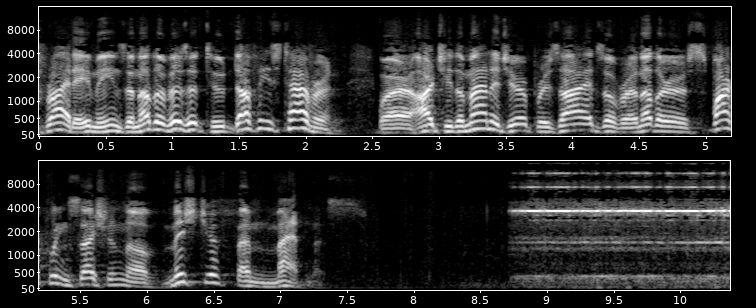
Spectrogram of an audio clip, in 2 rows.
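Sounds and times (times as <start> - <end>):
speech: 0.0 - 7.4
telephone bell ringing: 8.7 - 10.3.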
